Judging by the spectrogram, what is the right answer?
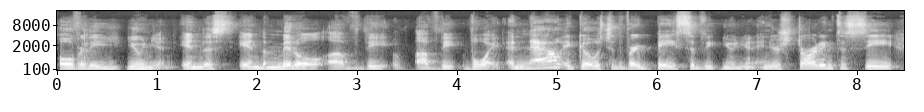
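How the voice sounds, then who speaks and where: A man's voice: medium pitch, animated, normal speed, hardly any pauses, dark tone. A man working as game master, narrating a tabletop game in a descriptive, conversational way and thinking aloud as he goes.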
